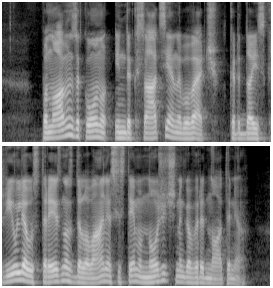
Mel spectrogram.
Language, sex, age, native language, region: Slovenian, male, 30-49, Slovenian, Southeast Slovenia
